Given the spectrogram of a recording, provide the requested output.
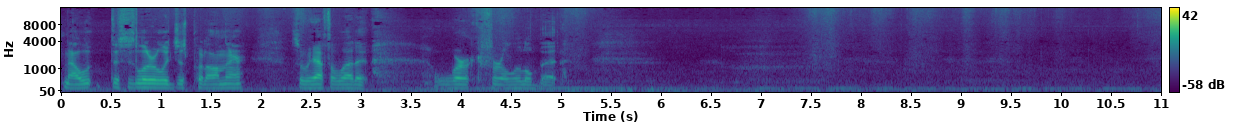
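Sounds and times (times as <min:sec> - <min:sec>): steady low hum: 0:00.0 - 0:11.0
faint rustling handling noise: 0:07.4 - 0:11.0.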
